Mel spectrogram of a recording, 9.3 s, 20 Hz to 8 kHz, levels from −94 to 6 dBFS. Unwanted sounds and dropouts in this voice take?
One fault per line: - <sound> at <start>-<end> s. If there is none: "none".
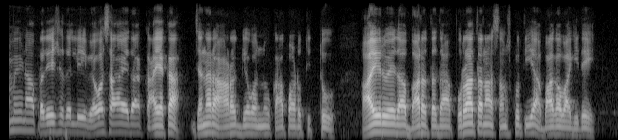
none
